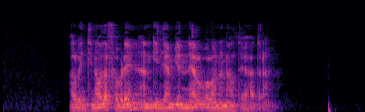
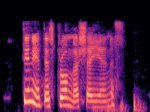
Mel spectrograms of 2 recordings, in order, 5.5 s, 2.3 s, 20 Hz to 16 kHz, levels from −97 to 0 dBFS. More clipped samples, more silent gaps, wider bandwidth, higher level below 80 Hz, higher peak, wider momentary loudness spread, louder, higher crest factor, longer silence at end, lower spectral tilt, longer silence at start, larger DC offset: neither; neither; about the same, 7.6 kHz vs 8 kHz; about the same, -56 dBFS vs -54 dBFS; second, -16 dBFS vs -2 dBFS; second, 10 LU vs 17 LU; second, -35 LUFS vs -16 LUFS; about the same, 20 dB vs 16 dB; first, 0.55 s vs 0.2 s; first, -5 dB/octave vs -3 dB/octave; first, 1.05 s vs 0.35 s; neither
